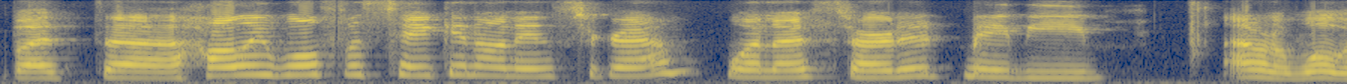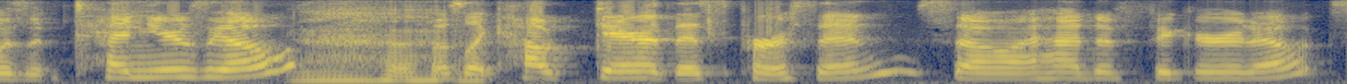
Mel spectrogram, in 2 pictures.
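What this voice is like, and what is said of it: Canadian accent, different O sound. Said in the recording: “a little accent too? ... I'm from Canada, yes. I'm from the north. And I most likely said something with a different O sound to it.”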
